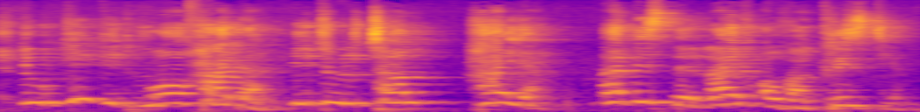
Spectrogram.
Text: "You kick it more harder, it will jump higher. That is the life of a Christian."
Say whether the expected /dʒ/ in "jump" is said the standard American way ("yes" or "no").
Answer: no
